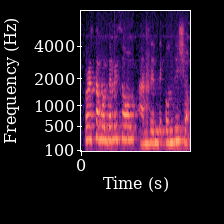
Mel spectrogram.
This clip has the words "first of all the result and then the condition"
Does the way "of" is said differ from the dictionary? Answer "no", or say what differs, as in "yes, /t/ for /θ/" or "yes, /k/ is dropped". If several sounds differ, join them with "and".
yes, /b/ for /v/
